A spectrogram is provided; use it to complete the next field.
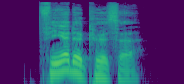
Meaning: nominative/accusative/genitive plural of Pferdekuss
- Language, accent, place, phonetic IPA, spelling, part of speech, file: German, Germany, Berlin, [ˈp͡feːɐ̯dəˌkʏsə], Pferdeküsse, noun, De-Pferdeküsse.ogg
